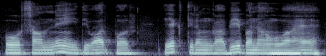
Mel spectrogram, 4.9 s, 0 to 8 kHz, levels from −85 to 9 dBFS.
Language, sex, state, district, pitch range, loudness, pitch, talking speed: Hindi, male, Uttar Pradesh, Saharanpur, 105-120 Hz, -15 LUFS, 110 Hz, 135 wpm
